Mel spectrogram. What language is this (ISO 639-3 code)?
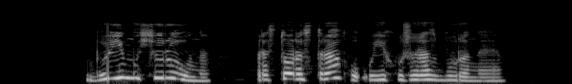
bel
